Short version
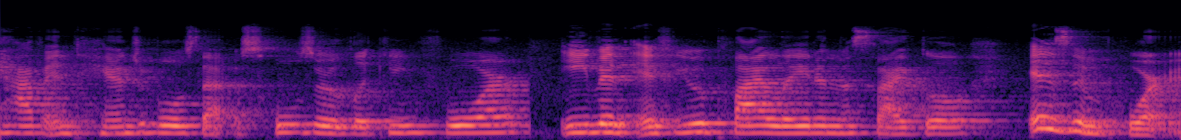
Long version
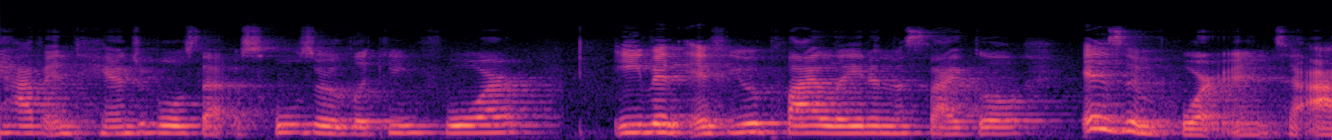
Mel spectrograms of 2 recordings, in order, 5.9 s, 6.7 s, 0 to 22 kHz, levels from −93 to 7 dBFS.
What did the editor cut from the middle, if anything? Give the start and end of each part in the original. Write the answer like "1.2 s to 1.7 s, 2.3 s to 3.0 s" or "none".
2.7 s to 2.9 s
